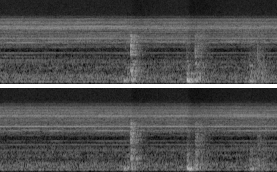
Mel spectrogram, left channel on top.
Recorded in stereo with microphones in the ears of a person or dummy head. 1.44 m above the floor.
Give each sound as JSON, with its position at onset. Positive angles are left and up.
{"t": 1.2, "sound": "footsteps", "side_deg": 15, "distance_m": 1.8}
